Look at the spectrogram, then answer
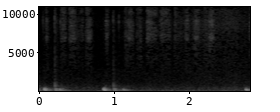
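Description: Pen scratching across paper while a message is written, soft strokes coming in short clusters with pauses between them, quiet and close in a hushed room.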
